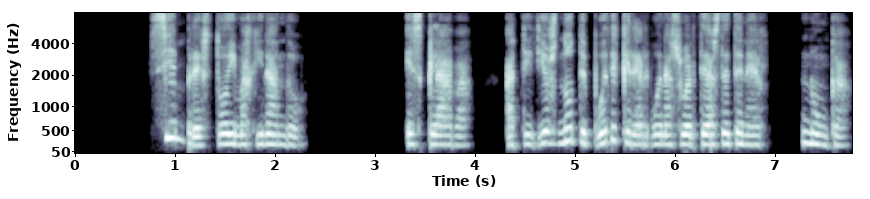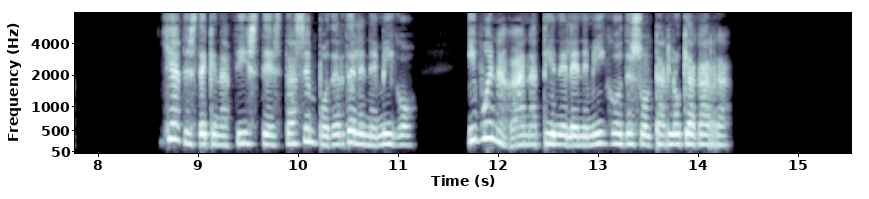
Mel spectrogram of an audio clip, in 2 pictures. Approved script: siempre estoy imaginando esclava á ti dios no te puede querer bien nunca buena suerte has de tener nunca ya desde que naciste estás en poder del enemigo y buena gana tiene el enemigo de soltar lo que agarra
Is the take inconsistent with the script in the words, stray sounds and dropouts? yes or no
yes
